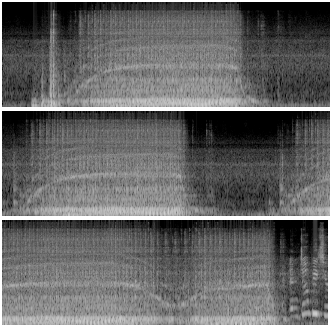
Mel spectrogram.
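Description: A sewing machine top-stitches the back piece of a boxy harvest top in three long, steady runs of about three seconds each, separated by brief pauses. It is loud and close, and a voice talks between the runs.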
